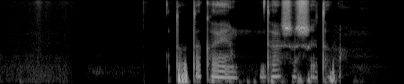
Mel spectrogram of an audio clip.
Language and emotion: Russian, sad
